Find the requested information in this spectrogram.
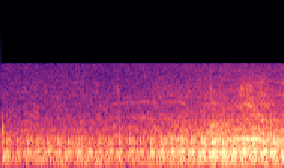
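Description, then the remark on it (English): A boat engine drones steadily on the water as the boat travels toward the island of Erea, a continuous rumble that grows slightly louder toward the end. “We have to keep moving to reach our destination, the island of Erea. It's another hour by boat.”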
